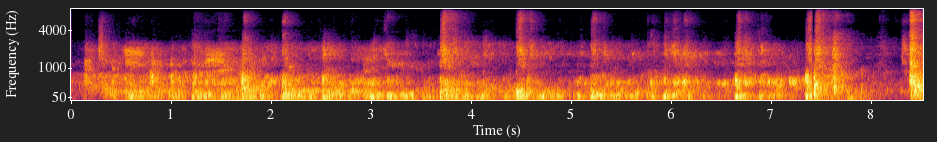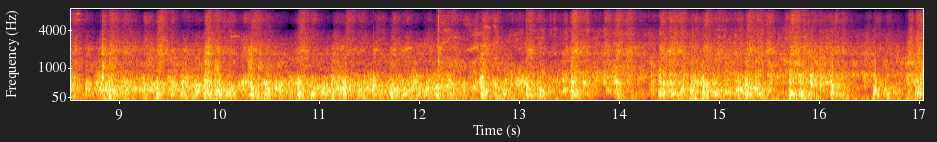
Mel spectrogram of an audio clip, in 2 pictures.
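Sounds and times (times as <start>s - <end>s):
running rumble: 0.0s - 17.0s
train wheels clattering: 0.0s - 17.0s.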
